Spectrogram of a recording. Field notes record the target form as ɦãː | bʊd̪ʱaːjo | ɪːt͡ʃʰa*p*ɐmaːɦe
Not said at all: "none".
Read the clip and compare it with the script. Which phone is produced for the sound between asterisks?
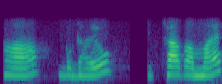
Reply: k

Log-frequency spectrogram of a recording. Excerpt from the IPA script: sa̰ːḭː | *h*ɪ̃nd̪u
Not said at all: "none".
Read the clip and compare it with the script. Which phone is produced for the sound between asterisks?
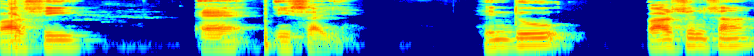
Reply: h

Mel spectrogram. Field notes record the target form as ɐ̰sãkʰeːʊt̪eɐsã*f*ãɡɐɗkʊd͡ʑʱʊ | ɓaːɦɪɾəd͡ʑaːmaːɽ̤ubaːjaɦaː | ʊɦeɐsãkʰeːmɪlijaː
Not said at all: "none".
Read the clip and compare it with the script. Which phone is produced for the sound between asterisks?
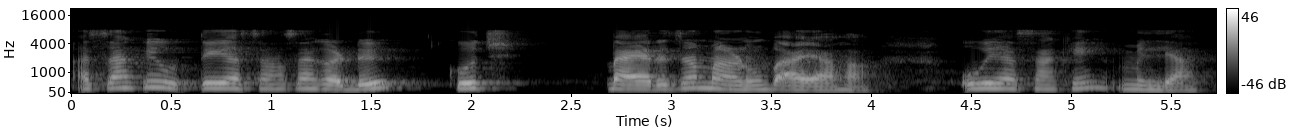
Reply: s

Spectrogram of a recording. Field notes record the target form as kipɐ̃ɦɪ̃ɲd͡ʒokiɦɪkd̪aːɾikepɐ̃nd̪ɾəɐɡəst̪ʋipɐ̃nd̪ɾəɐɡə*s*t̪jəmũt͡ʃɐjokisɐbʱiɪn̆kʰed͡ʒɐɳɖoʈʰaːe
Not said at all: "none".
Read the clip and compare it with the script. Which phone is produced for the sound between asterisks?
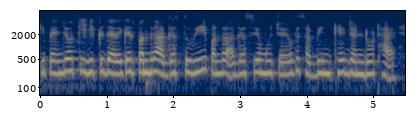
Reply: s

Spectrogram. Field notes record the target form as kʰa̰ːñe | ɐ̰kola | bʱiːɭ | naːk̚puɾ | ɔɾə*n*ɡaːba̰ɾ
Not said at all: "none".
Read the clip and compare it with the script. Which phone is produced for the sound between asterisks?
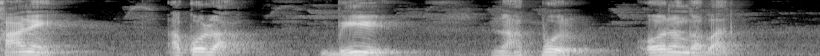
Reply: ŋ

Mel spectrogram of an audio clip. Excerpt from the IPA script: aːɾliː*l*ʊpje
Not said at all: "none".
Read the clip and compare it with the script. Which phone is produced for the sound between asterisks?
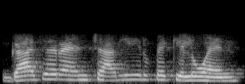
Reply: ɾ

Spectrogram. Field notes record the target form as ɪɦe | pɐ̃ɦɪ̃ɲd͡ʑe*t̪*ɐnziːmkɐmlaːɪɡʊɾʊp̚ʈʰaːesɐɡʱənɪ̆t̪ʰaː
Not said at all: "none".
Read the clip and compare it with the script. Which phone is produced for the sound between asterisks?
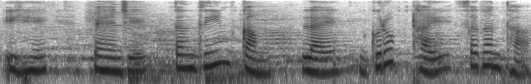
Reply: t̪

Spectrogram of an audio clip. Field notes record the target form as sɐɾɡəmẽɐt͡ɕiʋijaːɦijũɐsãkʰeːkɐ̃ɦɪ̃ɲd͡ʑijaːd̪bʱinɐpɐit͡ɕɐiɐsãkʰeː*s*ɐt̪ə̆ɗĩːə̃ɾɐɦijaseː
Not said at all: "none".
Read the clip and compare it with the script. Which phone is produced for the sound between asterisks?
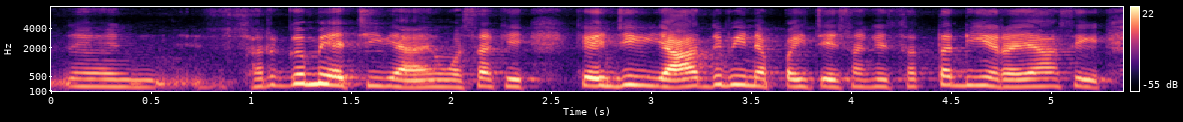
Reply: s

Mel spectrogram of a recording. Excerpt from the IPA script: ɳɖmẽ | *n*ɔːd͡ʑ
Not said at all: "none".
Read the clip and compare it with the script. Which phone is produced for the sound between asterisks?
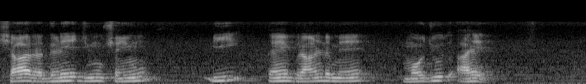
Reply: m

